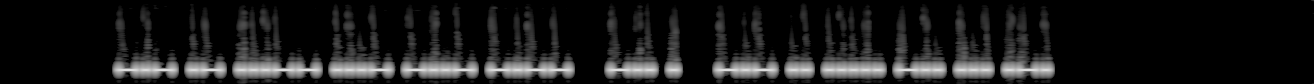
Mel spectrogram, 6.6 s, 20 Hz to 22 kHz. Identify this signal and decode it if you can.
Morse code, heard as a keyed tone, about 40 wpm, 700 Hz. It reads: KA3VXY DE KI5DSR
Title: USA Callsign DE Callsign 40wpm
